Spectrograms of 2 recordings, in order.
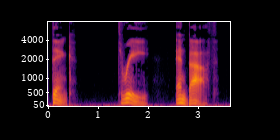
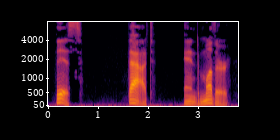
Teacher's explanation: English has 2 TH sounds. The voiceless one, like in think, 3, and bath. And the voiced one, like in this, that, and mother.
